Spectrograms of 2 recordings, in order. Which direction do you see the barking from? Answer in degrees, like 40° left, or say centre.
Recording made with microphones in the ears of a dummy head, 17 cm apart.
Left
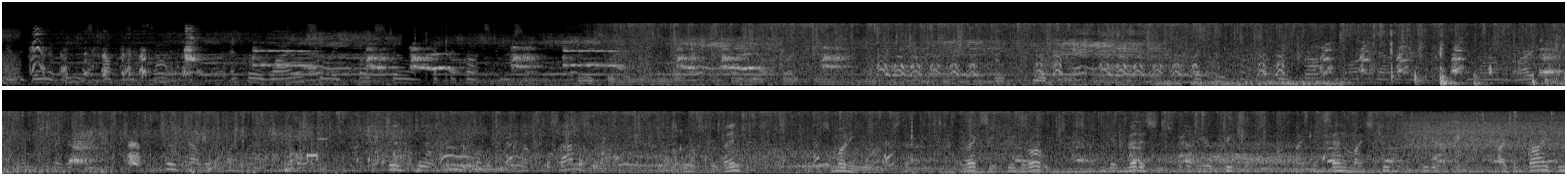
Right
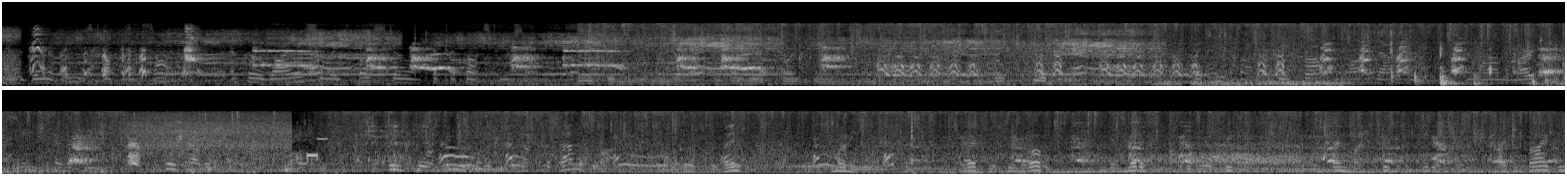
20° right.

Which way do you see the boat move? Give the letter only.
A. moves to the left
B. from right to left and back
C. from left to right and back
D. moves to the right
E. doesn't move
A.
